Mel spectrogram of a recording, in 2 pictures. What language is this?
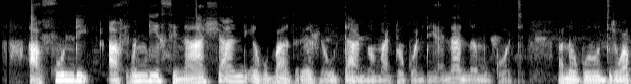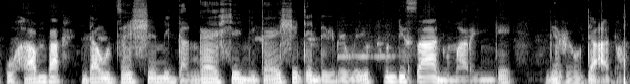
Ndau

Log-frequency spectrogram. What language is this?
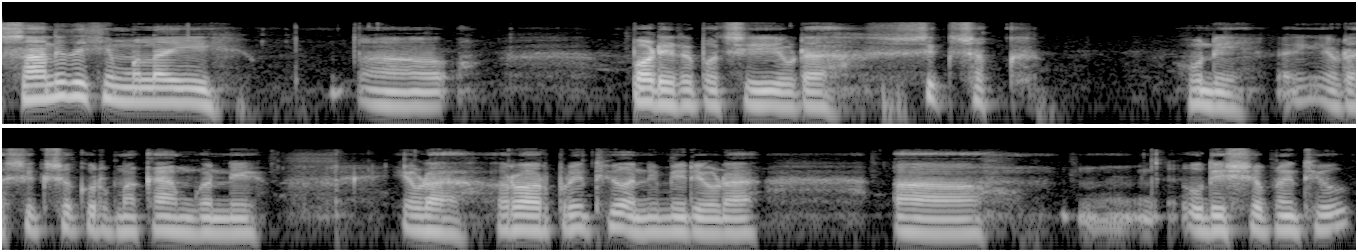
Nepali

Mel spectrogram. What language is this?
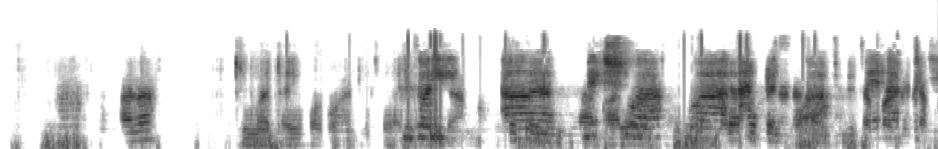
Swahili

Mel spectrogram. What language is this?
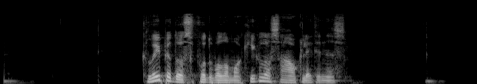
Lithuanian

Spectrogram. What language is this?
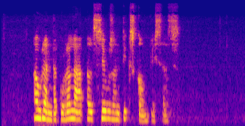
Catalan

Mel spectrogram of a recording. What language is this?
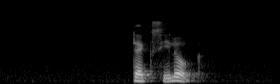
Sinhala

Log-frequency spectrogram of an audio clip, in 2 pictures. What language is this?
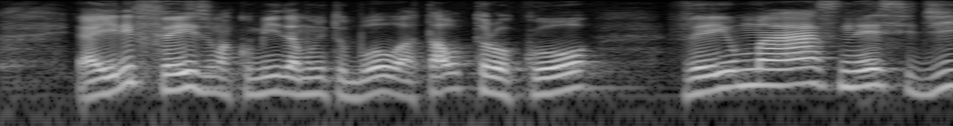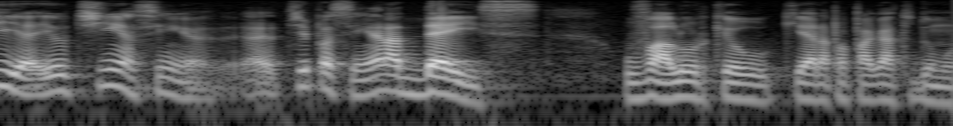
Portuguese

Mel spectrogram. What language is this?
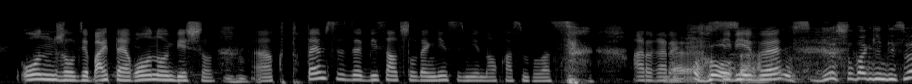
Kazakh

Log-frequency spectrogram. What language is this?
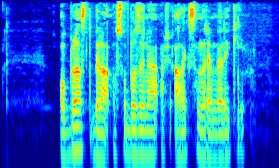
Czech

